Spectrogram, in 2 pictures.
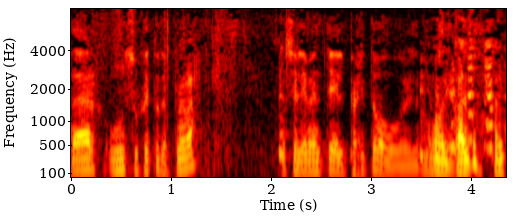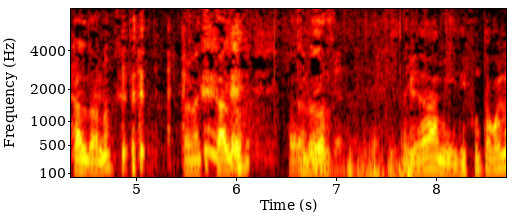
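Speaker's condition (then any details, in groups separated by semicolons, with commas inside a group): No condition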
